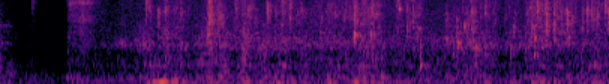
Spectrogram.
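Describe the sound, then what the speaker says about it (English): Hands are rinsed clean of cake dye under a running tap into a sink, a steady close splashing hiss after a short quiet start, with no talk. "I'm going to rinse my hands"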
